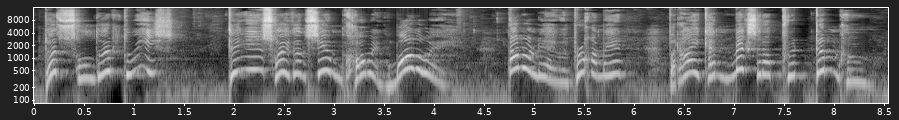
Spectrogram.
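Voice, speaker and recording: Clear background noise sits behind the speech. The voice is a squeaky, put-on character voice. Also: moderate pace. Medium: virtual streamer. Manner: smug, streetwise.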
